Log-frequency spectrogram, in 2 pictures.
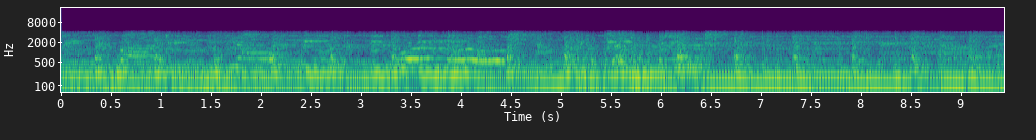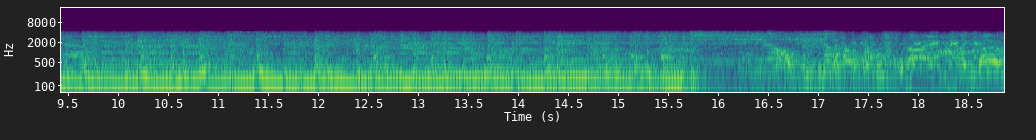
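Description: Amateur rock band playing live, drum kit and guitar with steady low notes underneath; the music stops about sixteen seconds in and talking follows.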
